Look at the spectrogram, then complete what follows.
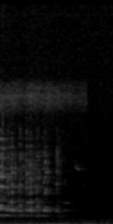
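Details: Gobble of a turkey, a quick burst of rattling throaty pulses for under a second that dies away, with a constant low background hum.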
